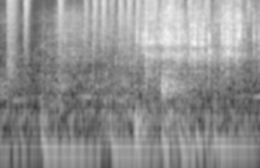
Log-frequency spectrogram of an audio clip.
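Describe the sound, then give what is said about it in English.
A steady, rustling clatter of apple crunch cereal pouring into a bowl, with a few louder rattling bursts partway through and no voices. “You pouring you a nice bowl, too.”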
